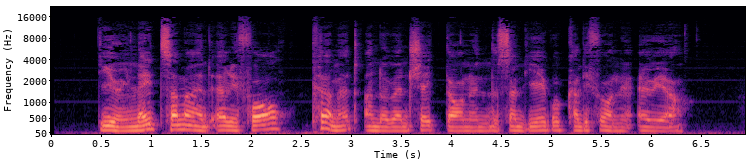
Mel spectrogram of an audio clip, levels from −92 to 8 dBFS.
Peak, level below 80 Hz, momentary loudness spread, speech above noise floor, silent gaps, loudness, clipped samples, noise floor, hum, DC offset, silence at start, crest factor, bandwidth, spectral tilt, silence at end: -4 dBFS; -46 dBFS; 10 LU; 29 dB; none; -19 LUFS; under 0.1%; -48 dBFS; none; under 0.1%; 0.45 s; 16 dB; 15.5 kHz; -5.5 dB/octave; 0.65 s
